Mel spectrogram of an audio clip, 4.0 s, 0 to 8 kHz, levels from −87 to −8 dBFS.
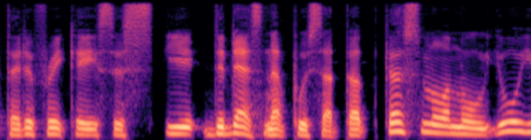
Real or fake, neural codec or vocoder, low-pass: fake; codec, 16 kHz, 0.5 kbps, FunCodec, trained on LibriTTS, 25 frames a second; 7.2 kHz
